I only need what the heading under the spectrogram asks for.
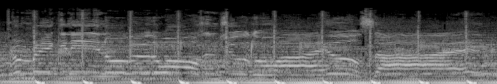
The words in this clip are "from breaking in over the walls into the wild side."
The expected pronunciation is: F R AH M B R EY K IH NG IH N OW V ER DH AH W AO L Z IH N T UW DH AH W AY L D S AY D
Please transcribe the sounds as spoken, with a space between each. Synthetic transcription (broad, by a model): F R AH M B R EY K IH NG IH N OW V ER DH AH W AO L Z IH N T UW DH AH W AY L S AY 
